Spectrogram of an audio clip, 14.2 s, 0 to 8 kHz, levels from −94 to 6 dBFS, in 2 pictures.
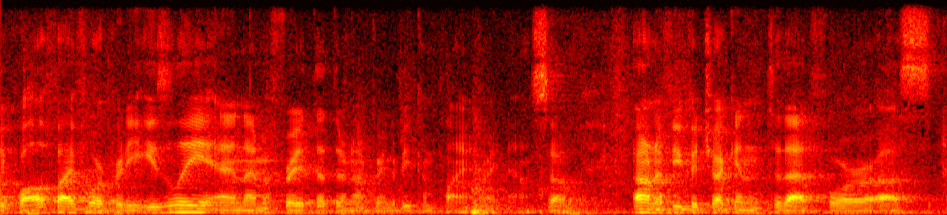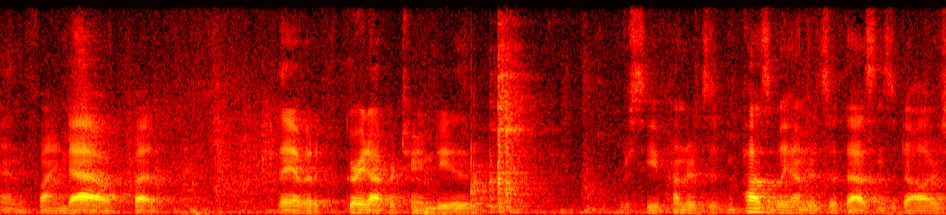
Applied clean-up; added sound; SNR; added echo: none; none; none; none.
